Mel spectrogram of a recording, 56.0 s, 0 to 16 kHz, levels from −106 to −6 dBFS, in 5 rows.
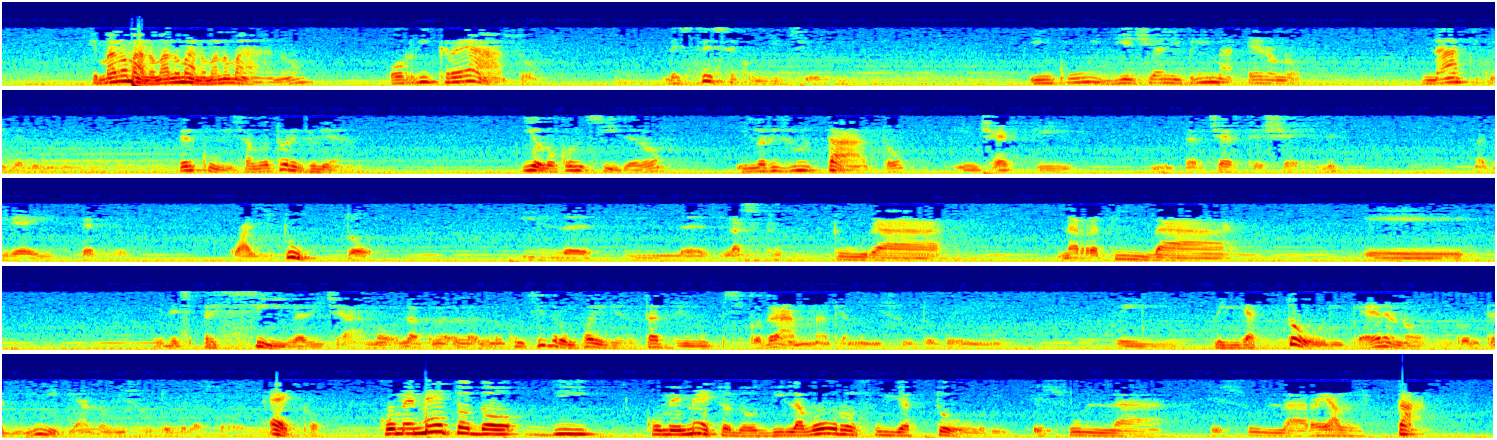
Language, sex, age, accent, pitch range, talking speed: Italian, male, 50-69, native, 100-140 Hz, 100 wpm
